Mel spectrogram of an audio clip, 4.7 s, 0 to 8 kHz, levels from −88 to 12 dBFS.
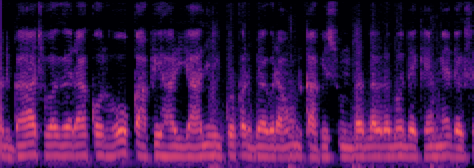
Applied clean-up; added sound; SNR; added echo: neural separator model SepFormer DNS4.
